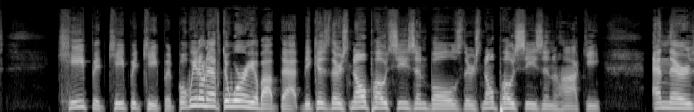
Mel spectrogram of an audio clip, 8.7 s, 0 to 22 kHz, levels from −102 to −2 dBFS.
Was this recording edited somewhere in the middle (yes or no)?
no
